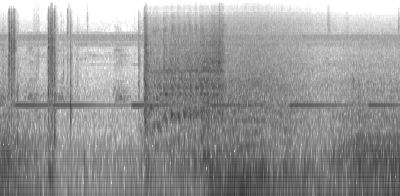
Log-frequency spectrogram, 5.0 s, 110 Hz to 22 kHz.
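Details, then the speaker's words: Supercharged 2002 Mazda Millenia S with about 60k miles, after vacuum-system repairs. The engine catches briefly, then runs rough with faltering bursts and won't settle to idle. The mass airflow sensor had been left unplugged. "yep didn't plug the mass airflow sensor back in so no wonder it wasn't running"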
